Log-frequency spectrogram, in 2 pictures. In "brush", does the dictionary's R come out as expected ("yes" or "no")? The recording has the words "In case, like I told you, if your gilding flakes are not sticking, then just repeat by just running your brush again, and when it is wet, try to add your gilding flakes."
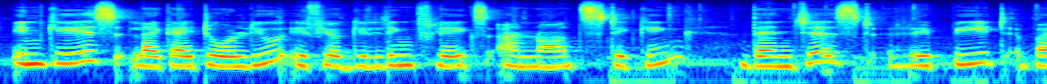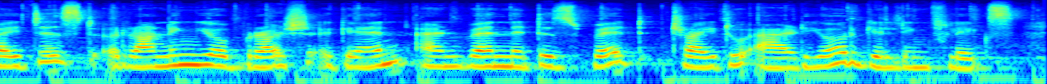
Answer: yes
